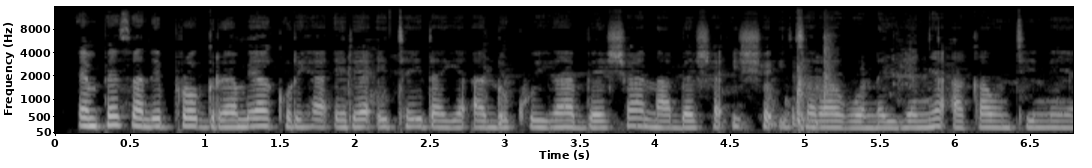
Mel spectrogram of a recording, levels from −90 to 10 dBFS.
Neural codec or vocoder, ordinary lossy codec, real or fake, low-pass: vocoder, 48 kHz, 128 mel bands, Vocos; none; fake; 14.4 kHz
